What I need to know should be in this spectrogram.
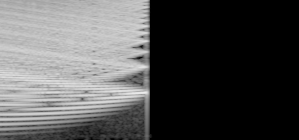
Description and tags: Raw synthetic alarm sound, totally dry. This is not modeled on any real sound, but created from scratch mathematically in Cool Edit Pro.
